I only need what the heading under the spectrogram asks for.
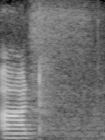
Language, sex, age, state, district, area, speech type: Hindi, female, 18-30, Uttar Pradesh, Sonbhadra, rural, read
